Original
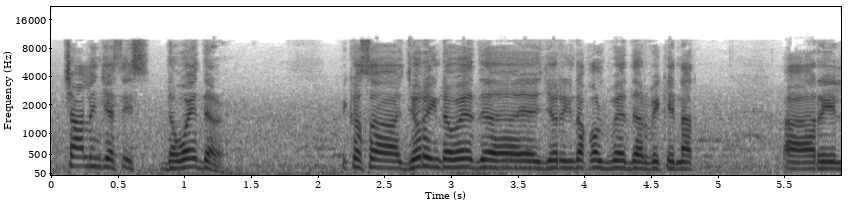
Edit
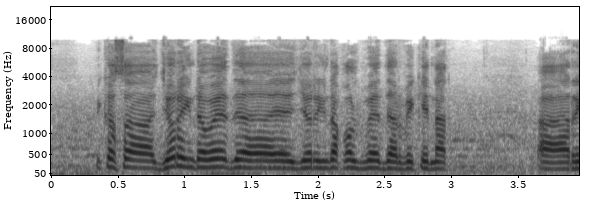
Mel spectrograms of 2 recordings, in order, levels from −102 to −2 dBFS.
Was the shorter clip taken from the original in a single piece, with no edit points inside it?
yes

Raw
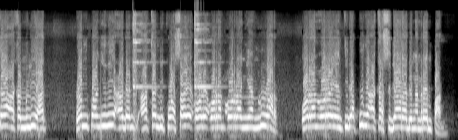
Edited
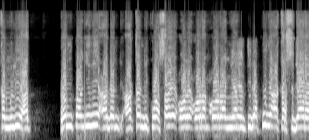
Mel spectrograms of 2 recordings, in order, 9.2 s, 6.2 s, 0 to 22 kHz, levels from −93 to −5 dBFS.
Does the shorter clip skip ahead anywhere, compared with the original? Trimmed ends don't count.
yes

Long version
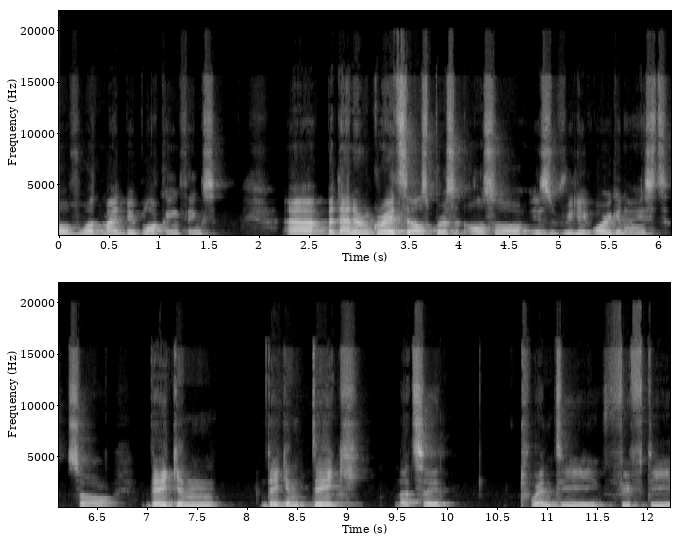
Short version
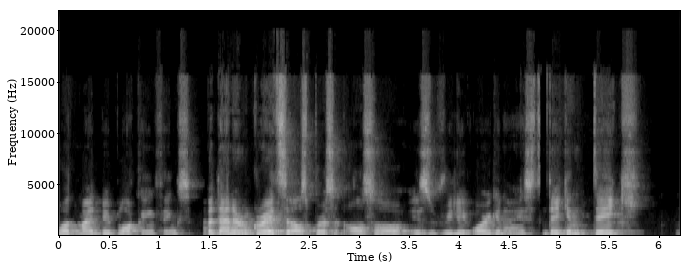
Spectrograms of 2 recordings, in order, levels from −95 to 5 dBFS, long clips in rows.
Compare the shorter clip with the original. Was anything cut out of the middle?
yes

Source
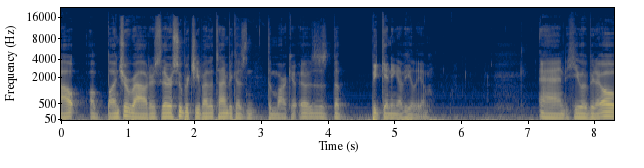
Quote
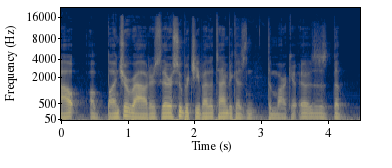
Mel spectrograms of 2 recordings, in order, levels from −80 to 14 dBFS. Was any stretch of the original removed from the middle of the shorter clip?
no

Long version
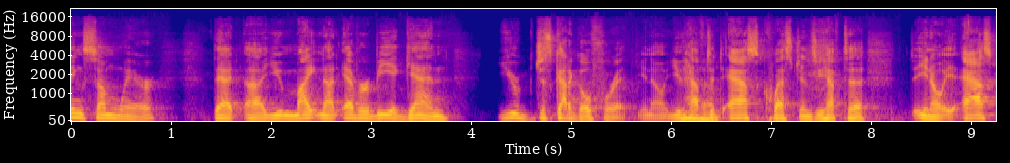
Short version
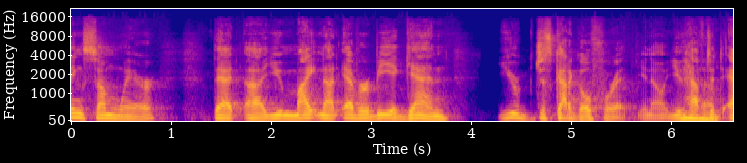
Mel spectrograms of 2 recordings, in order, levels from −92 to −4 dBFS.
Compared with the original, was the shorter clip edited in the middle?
no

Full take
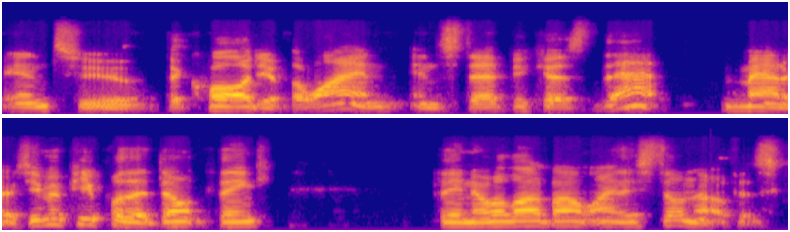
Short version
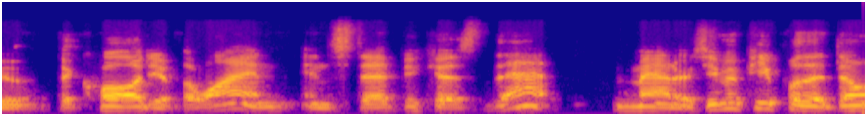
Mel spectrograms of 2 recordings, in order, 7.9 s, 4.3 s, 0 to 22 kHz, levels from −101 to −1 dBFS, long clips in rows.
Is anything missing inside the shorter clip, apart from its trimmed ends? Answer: no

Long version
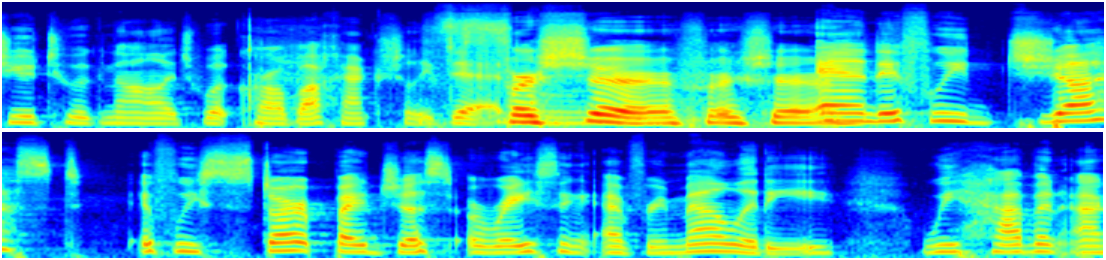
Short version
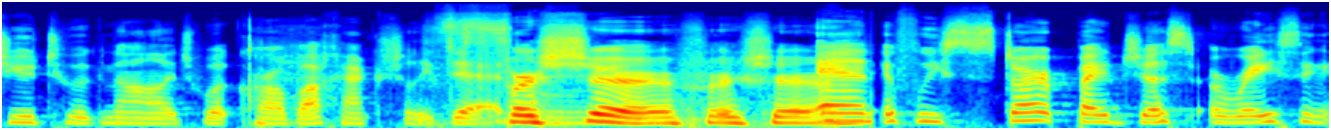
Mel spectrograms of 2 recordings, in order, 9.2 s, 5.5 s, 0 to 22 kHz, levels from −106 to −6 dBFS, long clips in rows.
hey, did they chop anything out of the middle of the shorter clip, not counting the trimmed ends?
yes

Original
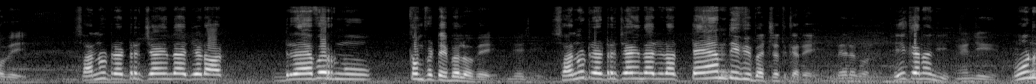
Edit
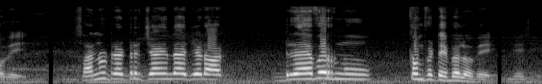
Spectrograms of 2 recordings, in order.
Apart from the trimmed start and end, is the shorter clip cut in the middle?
no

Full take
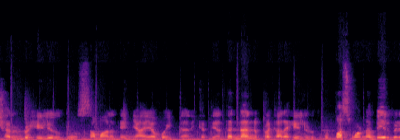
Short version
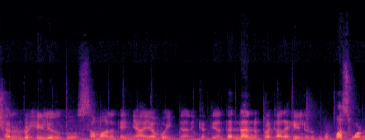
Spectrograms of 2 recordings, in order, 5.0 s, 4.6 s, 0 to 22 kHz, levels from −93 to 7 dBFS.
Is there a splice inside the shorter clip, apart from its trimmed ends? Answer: no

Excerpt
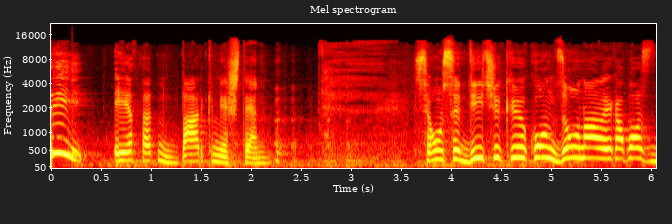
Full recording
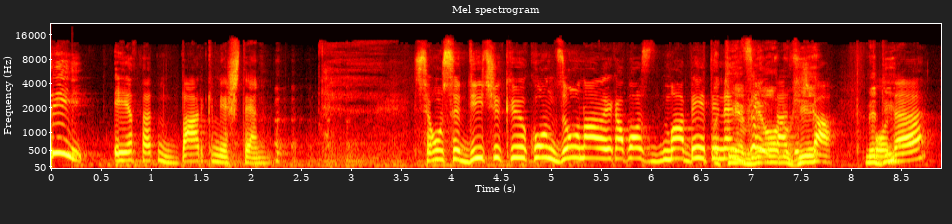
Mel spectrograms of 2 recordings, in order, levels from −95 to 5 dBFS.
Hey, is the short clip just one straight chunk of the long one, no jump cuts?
yes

